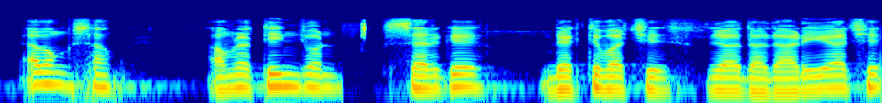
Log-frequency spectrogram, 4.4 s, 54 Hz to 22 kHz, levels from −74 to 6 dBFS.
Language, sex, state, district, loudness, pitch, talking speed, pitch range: Bengali, male, West Bengal, Malda, -21 LUFS, 135 Hz, 150 wpm, 125-145 Hz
